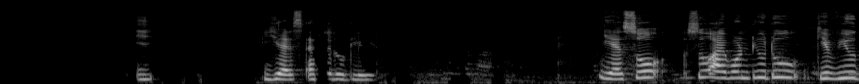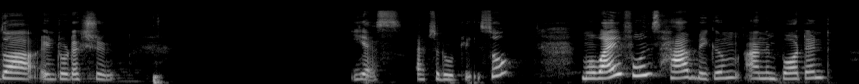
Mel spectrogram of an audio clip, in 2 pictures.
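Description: At 13.31 s the speech breaks off for about 24 ms, until 13.33 s. This is a gap at a join of encoded pieces. The audio was encoded in separate sections and then spliced together untrimmed. The encoder's start-up silence and final-frame padding stayed in at the seam. It sounds like a tiny dropout with edges smeared by the codec. The speech then resumes exactly where it left off.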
